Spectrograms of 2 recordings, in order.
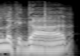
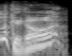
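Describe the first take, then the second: First: Said in the usual way. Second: "God" drawn to a rounded "goht", rising; exaggerated God. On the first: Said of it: "but they'll be like". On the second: Shown as a demonstration. Friend shows how they say it for fun, exaggerated "God". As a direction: play up "God" with a rounded o and hard ending. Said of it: "We just adding the God".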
